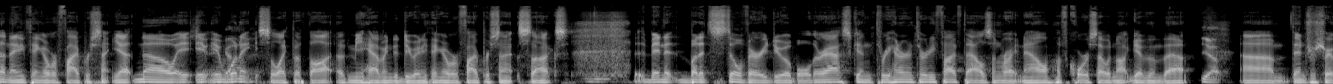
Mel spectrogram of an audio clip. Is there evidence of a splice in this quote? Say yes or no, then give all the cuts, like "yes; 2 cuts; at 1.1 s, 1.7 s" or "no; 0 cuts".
yes; 2 cuts; at 1.3 s, 2.6 s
